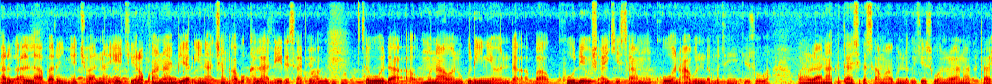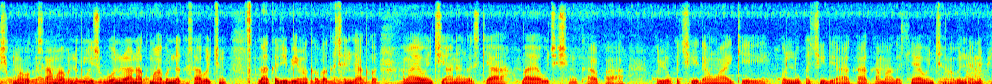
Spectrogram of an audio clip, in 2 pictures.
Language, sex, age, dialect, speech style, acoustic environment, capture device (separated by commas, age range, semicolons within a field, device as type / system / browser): Hausa, male, 18-24, Nigeria - Kano, stressed, silence, mobile / Linux / Chrome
